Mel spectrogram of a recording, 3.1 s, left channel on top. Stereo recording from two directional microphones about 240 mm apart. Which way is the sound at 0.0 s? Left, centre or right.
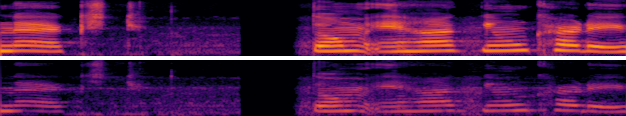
Left.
